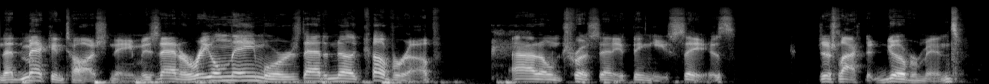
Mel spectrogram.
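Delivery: put-on Western Southern accent. Doubting whether a YouTuber's name is real: Western Southern accent. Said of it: "suddenly talking in a Western Southern accent".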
